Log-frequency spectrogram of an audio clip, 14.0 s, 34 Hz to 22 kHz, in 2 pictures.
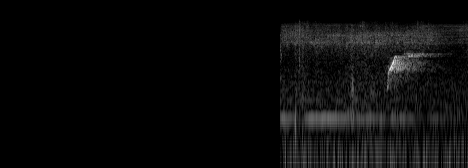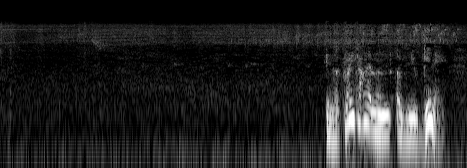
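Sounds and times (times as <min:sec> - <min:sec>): insects hissing: 0:04.2 - 0:14.0
bird call rising note: 0:04.6 - 0:06.8.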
